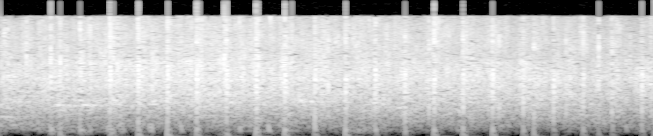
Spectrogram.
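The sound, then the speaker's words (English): Steady, dense applause from a show audience for the last pick, many hands clapping at once in a continuous crackling wash that holds an even loudness for the full few seconds, with no voices over it. “Hey, another big, big round of applause for that last pick.”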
